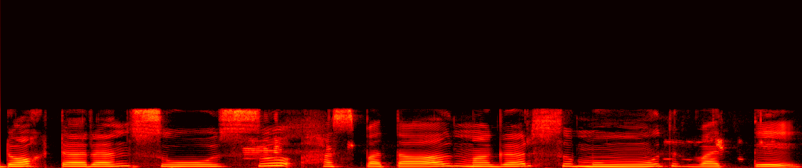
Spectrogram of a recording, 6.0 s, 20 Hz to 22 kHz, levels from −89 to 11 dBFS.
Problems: constant background noise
